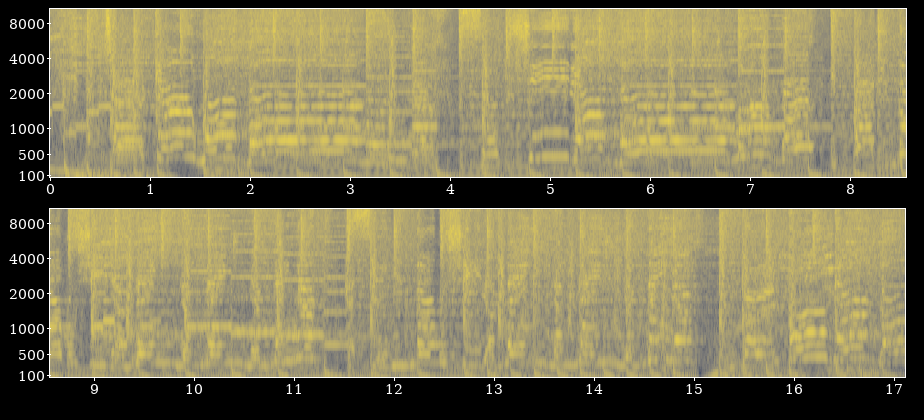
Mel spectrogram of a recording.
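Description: A bright, upbeat pop song plays at full volume throughout, with a steady punchy beat, bouncy bass and layered melodic vocals and synths, no speech over it.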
